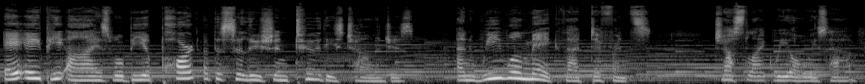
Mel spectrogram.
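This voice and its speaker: A woman delivers a scripted, rallying voice-over with firm emphasis and a mid-pitched voice. Soft music runs beneath her words. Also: animated, a little slow. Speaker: narrator of campaign video.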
